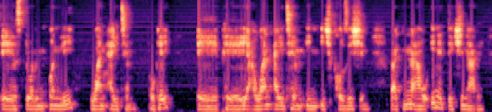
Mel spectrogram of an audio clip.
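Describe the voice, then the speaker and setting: Young male coding tutor, lowish voice, patient step-by-step delivery with frequent check-ins. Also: a little mellow, poor audio. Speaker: programming tutor. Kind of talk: screen-recorded coding lesson.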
